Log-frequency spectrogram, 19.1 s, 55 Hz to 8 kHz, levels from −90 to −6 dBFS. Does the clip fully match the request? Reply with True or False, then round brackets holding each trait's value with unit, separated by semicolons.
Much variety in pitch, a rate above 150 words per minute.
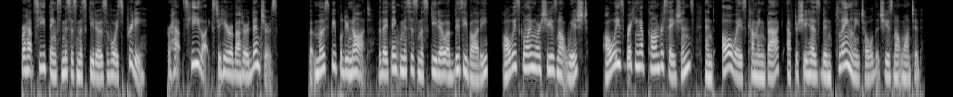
True (6.2 semitones; 165 wpm)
